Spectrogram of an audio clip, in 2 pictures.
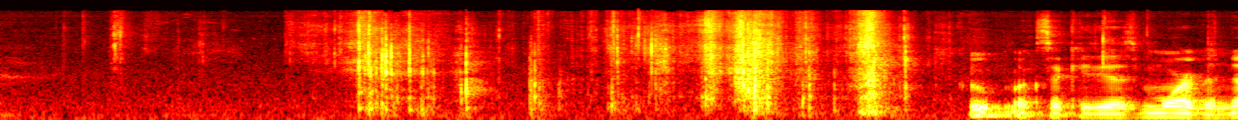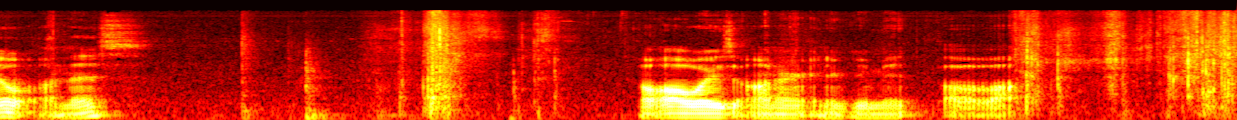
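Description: A sheet of paper rustles as it is unfolded and handled.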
